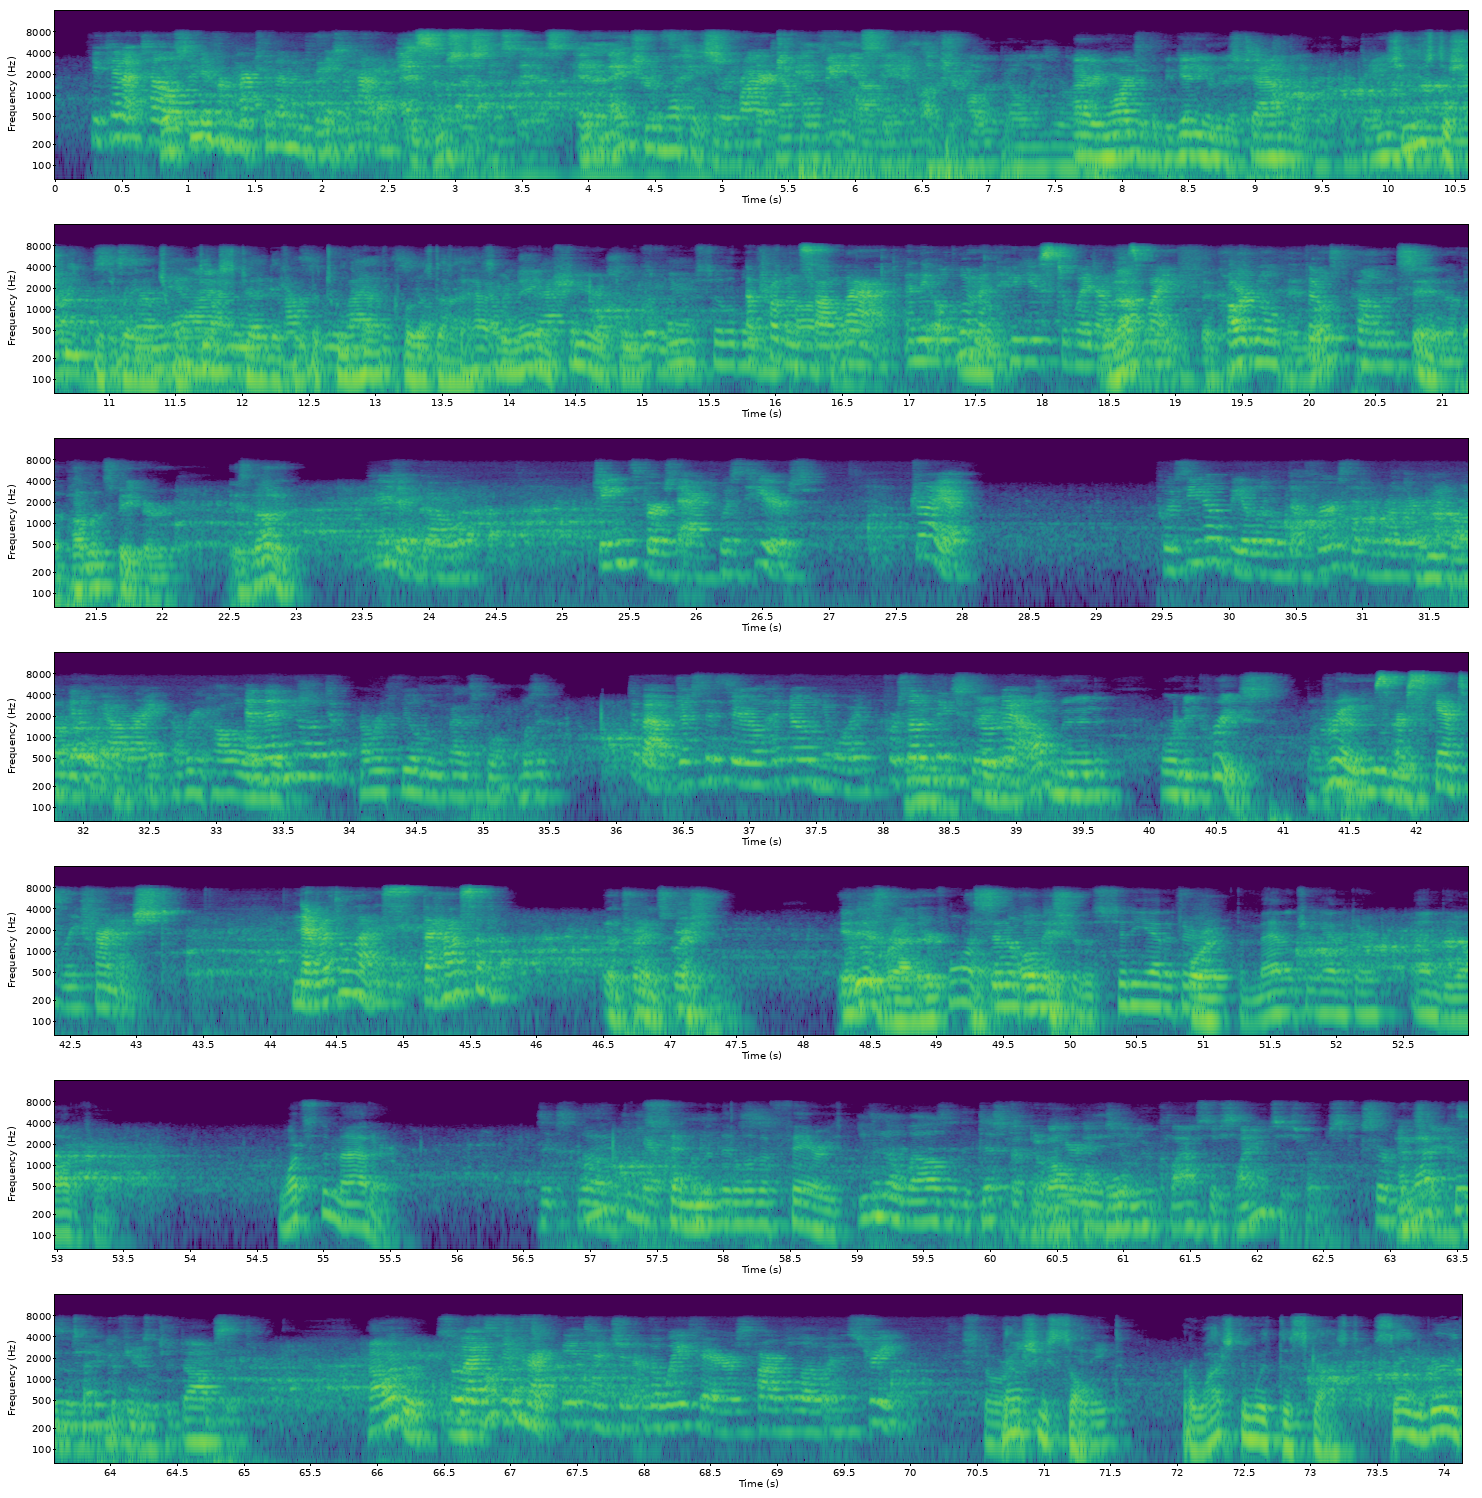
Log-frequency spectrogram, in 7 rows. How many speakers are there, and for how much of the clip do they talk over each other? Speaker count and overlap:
ten, about 42%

